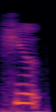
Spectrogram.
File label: "hyu", kana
